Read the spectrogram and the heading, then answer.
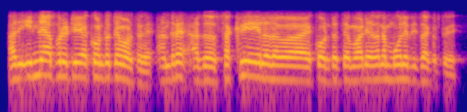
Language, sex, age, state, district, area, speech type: Kannada, male, 45-60, Karnataka, Shimoga, rural, conversation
